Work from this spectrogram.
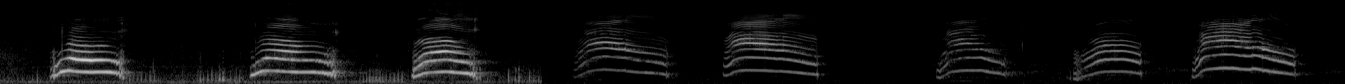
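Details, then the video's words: Nine short, arching meows from cats. The first three sit over a low hum and the rest come in near silence, grouped in twos and threes with gaps of about a second. "Kittens and cats meowing voice"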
